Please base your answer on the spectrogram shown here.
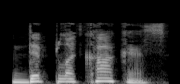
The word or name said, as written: diplococcic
